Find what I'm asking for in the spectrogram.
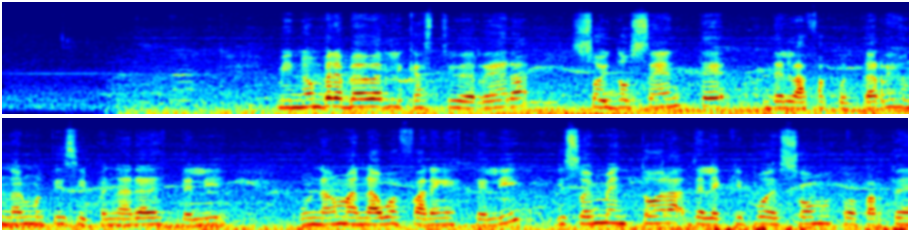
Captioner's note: speaking spanish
